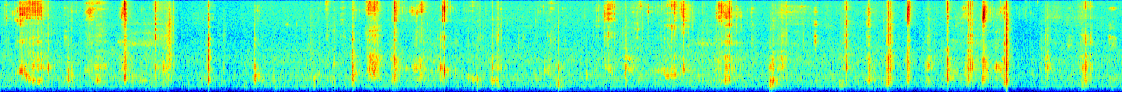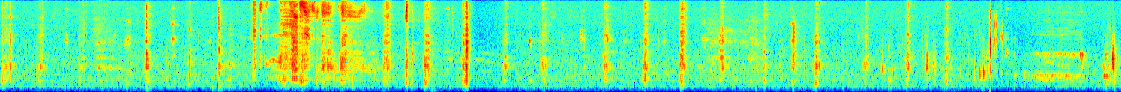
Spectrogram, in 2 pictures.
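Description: Close-up chewing of a mouthful of crispy fried chicken: many small irregular crunches and wet mouth sounds. Near the end, swallowing sounds from a drink taken from a glass.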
